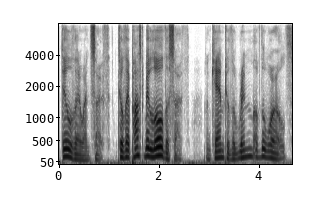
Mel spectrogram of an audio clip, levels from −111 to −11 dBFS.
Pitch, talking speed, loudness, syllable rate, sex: 135 Hz, 230 wpm, -19 LUFS, 4.8 syllables/s, male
